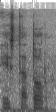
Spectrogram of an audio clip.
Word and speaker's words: estator: La RAE defiende aparentemente con poco éxito la pronunciación estator.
